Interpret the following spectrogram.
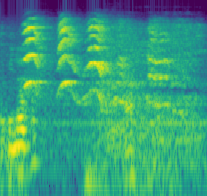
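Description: Dog whining: three short, high-pitched whines in quick succession in the first second, with fainter ones after.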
